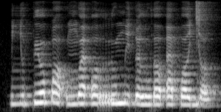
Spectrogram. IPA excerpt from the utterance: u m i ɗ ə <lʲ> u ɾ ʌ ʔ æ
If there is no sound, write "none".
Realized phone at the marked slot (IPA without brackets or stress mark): l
